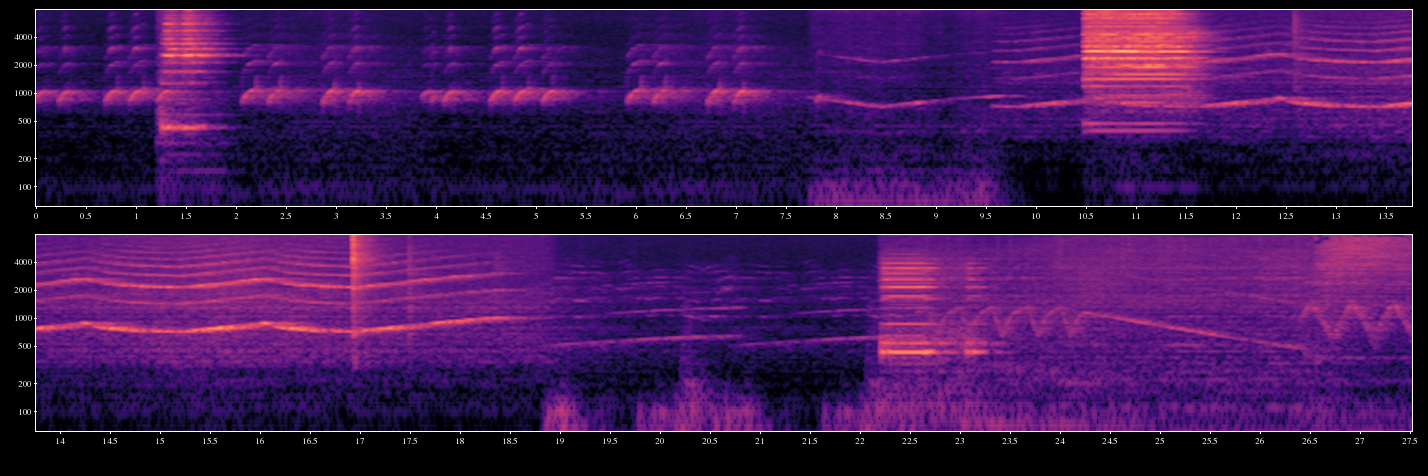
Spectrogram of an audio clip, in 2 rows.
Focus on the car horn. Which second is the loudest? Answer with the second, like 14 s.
23 s.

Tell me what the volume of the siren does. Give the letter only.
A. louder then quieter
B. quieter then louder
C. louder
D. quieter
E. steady
A.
